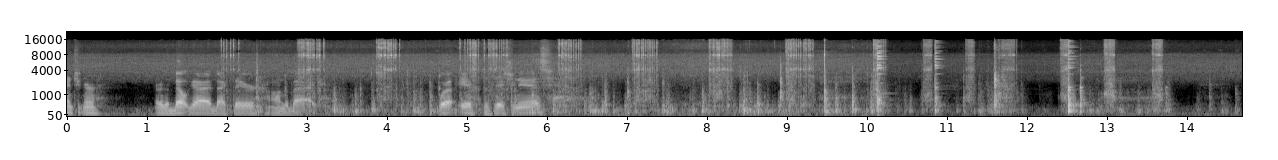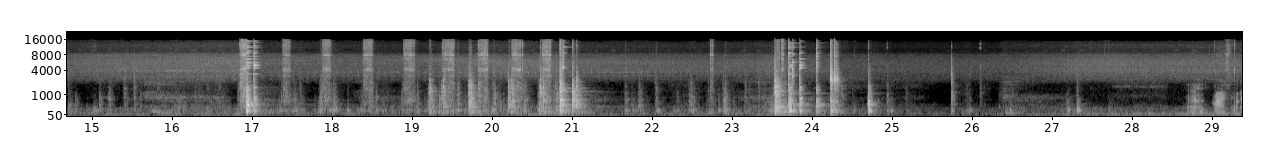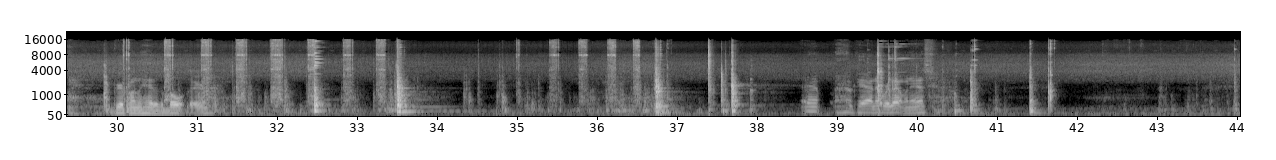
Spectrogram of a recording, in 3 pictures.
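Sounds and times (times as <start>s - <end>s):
ratchet wrench clicking: 1.7s - 13.8s, 16.8s - 21.1s, 29.9s - 33.6s, 34.9s - 37.0s.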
